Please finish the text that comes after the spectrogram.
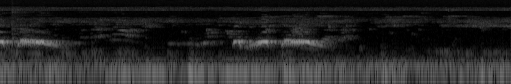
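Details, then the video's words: Spotted dove cooing faintly through steady low rumbling background noise: a drawn-out coo, then a short note and a pair of longer coos, soft and somewhat muffled. "SUARA BURUNG DERKUKU"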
